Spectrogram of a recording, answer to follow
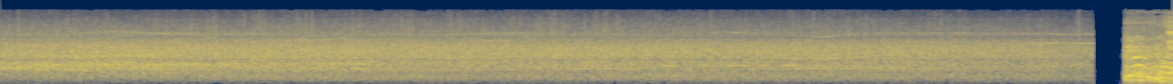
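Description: Large audience in an arena applauding: a dense, steady wash of many people clapping that builds over the first second and then holds.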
